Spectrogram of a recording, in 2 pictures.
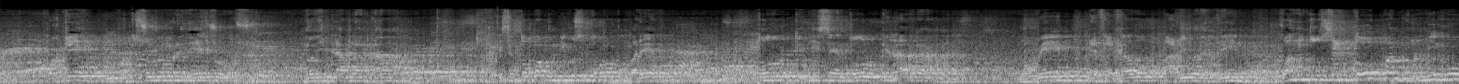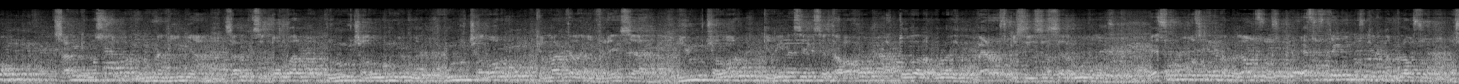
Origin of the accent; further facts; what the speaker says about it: Jalisco, Mexico; simplemente en Guadalajara, en mi tierra, grábenselo bien, mi tierra, pero no mi pueblo, soy de tan Jalisco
